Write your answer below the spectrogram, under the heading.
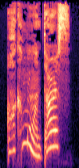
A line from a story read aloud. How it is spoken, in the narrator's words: Tara whispered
